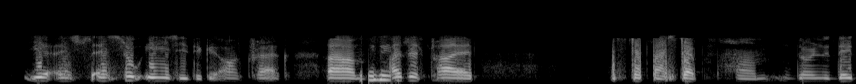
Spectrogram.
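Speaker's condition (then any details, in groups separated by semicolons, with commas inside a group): Cerebral palsy; from birth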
